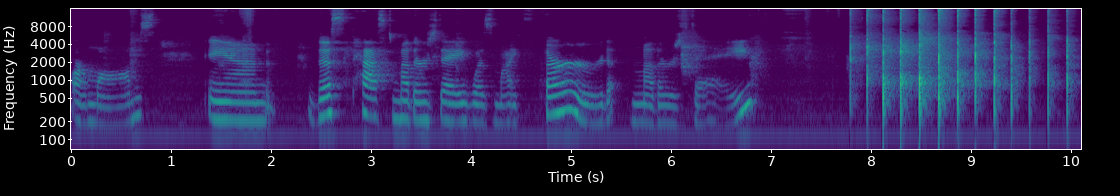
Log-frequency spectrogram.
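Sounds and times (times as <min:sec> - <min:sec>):
speech: 0:00.0 - 0:07.0
one person clapping hands: 0:07.8 - 0:10.0.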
